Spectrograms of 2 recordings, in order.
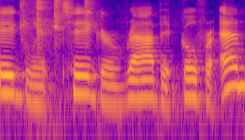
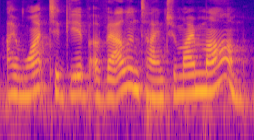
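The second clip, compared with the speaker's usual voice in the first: usual speaking voice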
